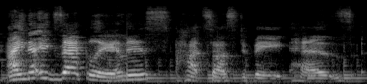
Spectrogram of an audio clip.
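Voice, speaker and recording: A woman's voice: on the low side, big pitch swings, takes it slowly, far from the mic, over music, rough recording. A woman hosting a podcast in a casual, enthusiastic, fannish and giggly chat. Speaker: podcast host.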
